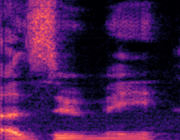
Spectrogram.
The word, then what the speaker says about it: AZM: to queen's quest is azumi uh that is how her name is pronounced although it's spelled as azm she is uh one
